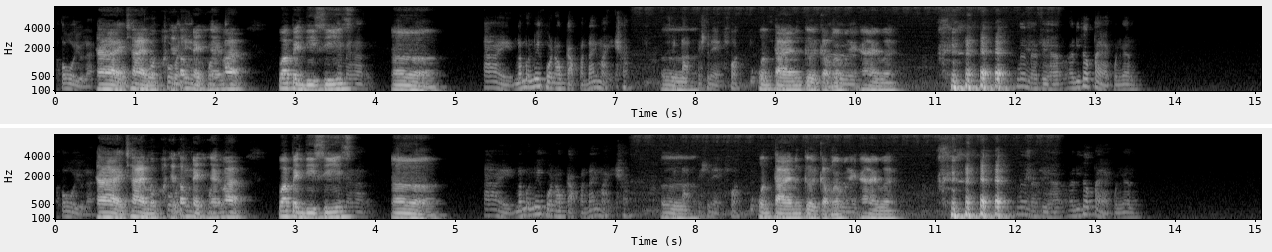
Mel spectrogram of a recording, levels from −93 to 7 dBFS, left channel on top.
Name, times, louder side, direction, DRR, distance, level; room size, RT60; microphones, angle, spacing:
voice 1, 0.0-0.5 0.7-2.2 3.5-3.9 5.4-7.2 7.7-8.5 9.6-10.1 12.0-13.5, left 5 dB, 70° left, 0.4 m, -39 dB
voice 2, 0.5-1.3 1.5-2.3 2.8-3.7 4.2-4.8 7.6-7.9 8.8-10.5 11.0-11.9, right 1 dB, 30° right, 0.5 m, -26 dB
sound 1, 7.2-12.6, right 2 dB, 85° right, 1.5 m, -46 dB
3.5 x 2.5 x 3.2 m
head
